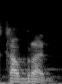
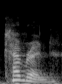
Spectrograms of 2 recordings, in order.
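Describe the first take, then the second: First: The name is said as the two-syllable Kamran. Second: The name sounds like the English name Cameron. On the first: This is the real form of the name. The speaker calls it right. "it's Kamran" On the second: This is how some other people say the name. The speaker calls it wrong. "they go like Cameron. Like no"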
